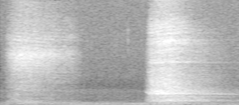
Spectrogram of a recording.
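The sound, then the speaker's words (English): A deep breath of fresh air is drawn, heard as two separate breathy rushes. The first is a softer, hissing pull of air and the second is louder and fuller, with a quiet gap between them. “You breathe in a deep breath of fresh air.”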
